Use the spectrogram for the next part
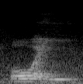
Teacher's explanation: starts at o, ends in e. That's a diphthong.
